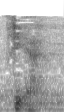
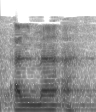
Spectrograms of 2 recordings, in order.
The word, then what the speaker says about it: مئة: وبعضهم يكتبها على وزن فئة، وهذا أقرب، وهو الآن هذا الاصطلاح رجع إليه الآن الكتب الأخيرة طباعتها يكتبون المئة على وزن فئة، أما بعضهم يكتبونها يعني الكتاب يكتب مئة ماء لكن ما ينطق، ولذلك بعضهم الآن إذا أتى يقرأ وما يعرف يقول الماء، لكن الأقرب أنها على وزن فئة، لأنه ليس في العربية شيء يكتب ولا ينطق، يسمونه في الإنجليزي اللي يكتب ولا ينطق سايلنت.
